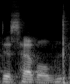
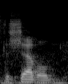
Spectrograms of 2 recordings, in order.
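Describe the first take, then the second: First: It is said as 'dis' plus 'heveled'. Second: It is said with one 'sh' sound. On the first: The speaker calls it wrong. "that's not how you pronounce the word. It's not disheveled" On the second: The speaker calls it right. "it's disheveled"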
